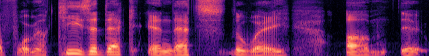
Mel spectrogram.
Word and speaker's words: Melchizedek: When I watch the Daily Mass on TV, I hear the name of the priest Melchizedek pronounced with the accent on the second syllable. Knowing that you've studied Middle East languages, would you agree that this pronunciation is correct? Not if you're saying the name in Hebrew, it's not correct. But in English, it is."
